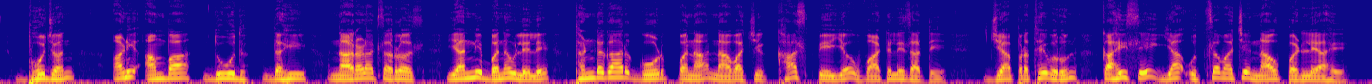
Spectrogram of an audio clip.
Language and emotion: Marathi, neutral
